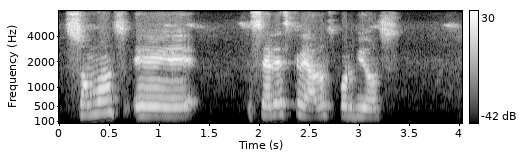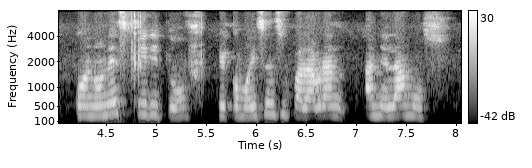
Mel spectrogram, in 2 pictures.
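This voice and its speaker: High-pitched woman, earnest testimony-style talk, exhorts the listener. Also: steady tone, slow pace, a bit bright, slight background noise, rough recording. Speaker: podcast co-host sharing testimony. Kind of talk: conversational faith testimony.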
